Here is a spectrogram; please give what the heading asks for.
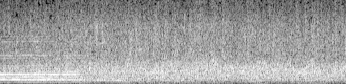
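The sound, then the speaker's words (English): An audience applauds a stand-up comedian at the close of a comedy show. The clapping is thick and even, a steady wash of hands that holds at the same level for the whole stretch with no talk over it. “Ladies and gentlemen, give a massive round of applause.”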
